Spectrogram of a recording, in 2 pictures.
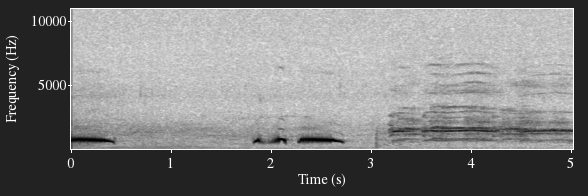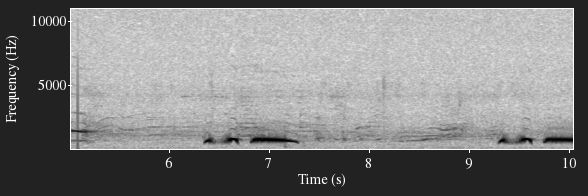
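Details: Caged decoy spotted dove in the 'giọng thổ' voice style, giving a loud provoking call meant to draw wild rivals: a low cooing phrase of two short notes and a long hoarse coo, repeated four times, with a rooster crowing in between.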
